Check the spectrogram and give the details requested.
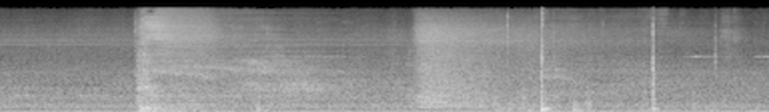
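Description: Inside an electric train's cab: a steady low hum, broken by two sudden hisses that each fade over about a second, then a few sharp clicks and a faint short beep near the end.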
